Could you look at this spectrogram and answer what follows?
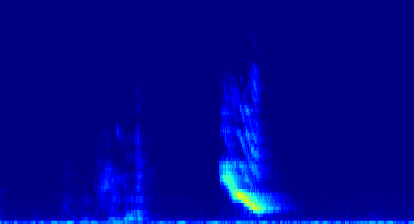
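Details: Indoor pet parrot cheering for Jeremy Lin and practising calls in two languages; a brief, low, speech-like mutter followed by one loud, raspy squawk sliding downward.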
